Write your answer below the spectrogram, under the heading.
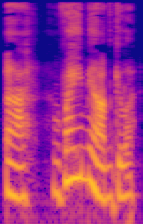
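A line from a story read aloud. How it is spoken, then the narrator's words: Exclamation. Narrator (Russian): воскликнул Габриэль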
